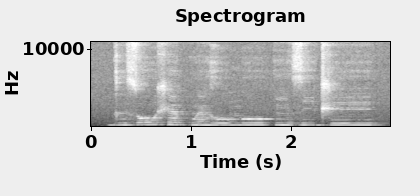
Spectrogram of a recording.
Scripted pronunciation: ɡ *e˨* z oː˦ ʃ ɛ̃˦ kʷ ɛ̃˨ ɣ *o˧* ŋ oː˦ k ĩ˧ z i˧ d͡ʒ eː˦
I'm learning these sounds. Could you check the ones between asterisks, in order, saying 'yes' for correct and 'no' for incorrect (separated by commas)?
no, yes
